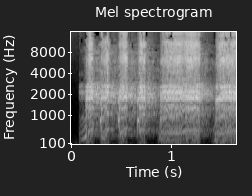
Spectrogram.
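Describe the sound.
A duck call blows a hen quack sequence: several quick, loud, nasal quacks in succession, then drawn-out slower ones, without speech.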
